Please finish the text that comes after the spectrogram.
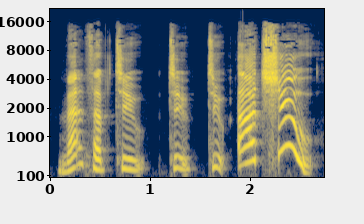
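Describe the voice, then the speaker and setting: Woman playing a blustering, lively storybook papa bear. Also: sits high, takes it slowly, dry recording, studio quality, voice pushed up, full character voice. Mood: boastful, sneezy. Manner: blustering, dismissive. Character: boastful, sneezy father bear, stubborn, protective.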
